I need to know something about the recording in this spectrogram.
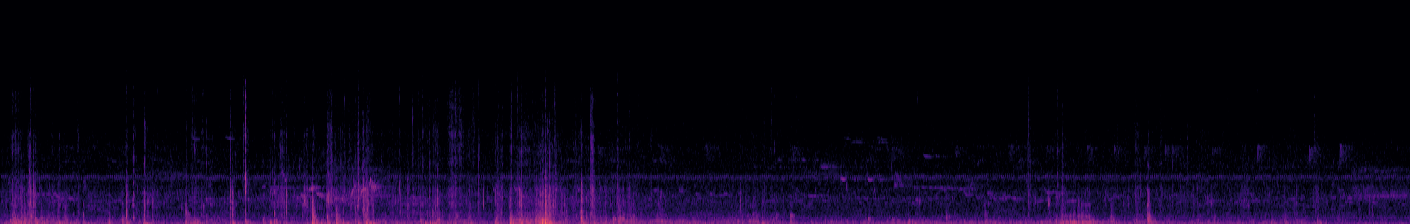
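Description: Hollow knocks and thumps on an old aluminum boat's hull as a man steps into it from the dock and moves about inside. The knocks come thick in the first half, the loudest about eight seconds in, and thin out to a few thumps later.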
